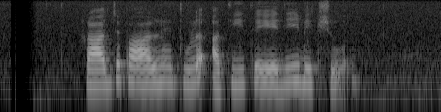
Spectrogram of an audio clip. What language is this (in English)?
Sinhala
